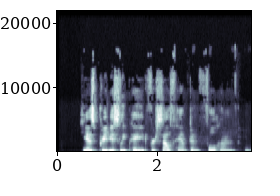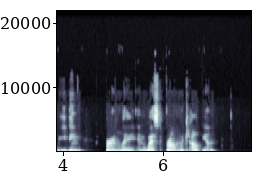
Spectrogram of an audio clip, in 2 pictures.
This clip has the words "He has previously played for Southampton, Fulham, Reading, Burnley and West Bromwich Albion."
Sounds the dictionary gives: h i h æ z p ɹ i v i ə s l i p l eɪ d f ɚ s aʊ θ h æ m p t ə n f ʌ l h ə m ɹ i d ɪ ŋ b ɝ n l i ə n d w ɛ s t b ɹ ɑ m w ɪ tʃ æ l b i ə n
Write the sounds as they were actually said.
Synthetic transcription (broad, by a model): h i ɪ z p ɹ i v i ə s l i p eɪ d f ɚ s aʊ θ h æ m p t ə n f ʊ l h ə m ɹ i d ɪ ŋ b ɝ n l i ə n w ɛ s t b ɹ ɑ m w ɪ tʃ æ l b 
